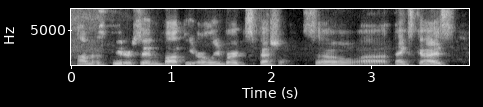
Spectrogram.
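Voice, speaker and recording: A man's voice: medium pitch, moderate pace, creaky. Casual man chatting on a livestream. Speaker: livestream host and comic writer.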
